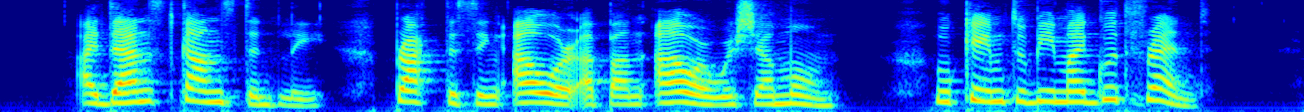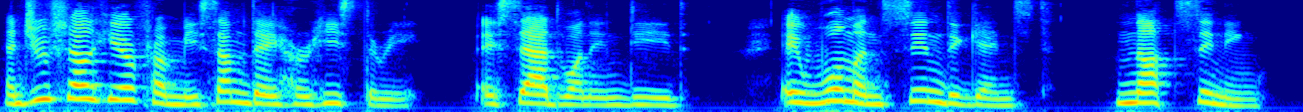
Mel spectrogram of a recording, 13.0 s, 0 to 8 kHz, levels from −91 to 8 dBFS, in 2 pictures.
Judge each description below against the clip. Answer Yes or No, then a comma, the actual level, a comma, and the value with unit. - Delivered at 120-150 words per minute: No, average, 165 wpm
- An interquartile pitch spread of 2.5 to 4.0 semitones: No, average, 5.0 semitones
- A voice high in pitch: Yes, high, 245 Hz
